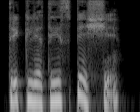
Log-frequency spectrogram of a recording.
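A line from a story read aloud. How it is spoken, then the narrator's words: Hoarse furious dragon growl. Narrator (Russian): хрипло, с нескрываемой яростью прорычал дракон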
